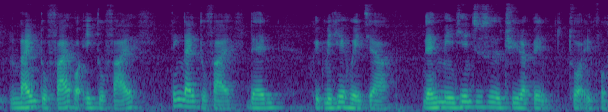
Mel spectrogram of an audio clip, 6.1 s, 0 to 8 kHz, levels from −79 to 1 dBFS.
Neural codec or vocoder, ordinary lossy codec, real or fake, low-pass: none; none; real; 7.2 kHz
